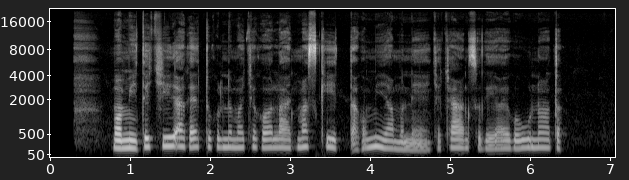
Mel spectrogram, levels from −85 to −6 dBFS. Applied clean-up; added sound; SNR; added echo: none; none; none; none.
